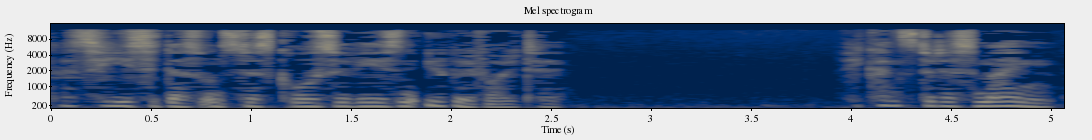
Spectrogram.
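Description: A philosophical sow in a radio play. Her voice is lowish and very husky, full of breath. She speaks in a solemn, measured way, with quiet hope. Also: soft background music. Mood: hopeful, pondering. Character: hopeful philosophical sow awaiting her disappearance. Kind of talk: literary radio drama acting.

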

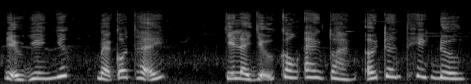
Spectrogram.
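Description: A high female voice over loud music: a woman acting a devoted mother heavy with grief for her sick child. She speaks tenderly and pleadingly, as in a sentimental cartoon. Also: animated, a little slow. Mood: tender sorrow. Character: loving, grieving mother of a dying boy. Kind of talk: cartoon drama dub. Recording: loud music bed behind the voice.

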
